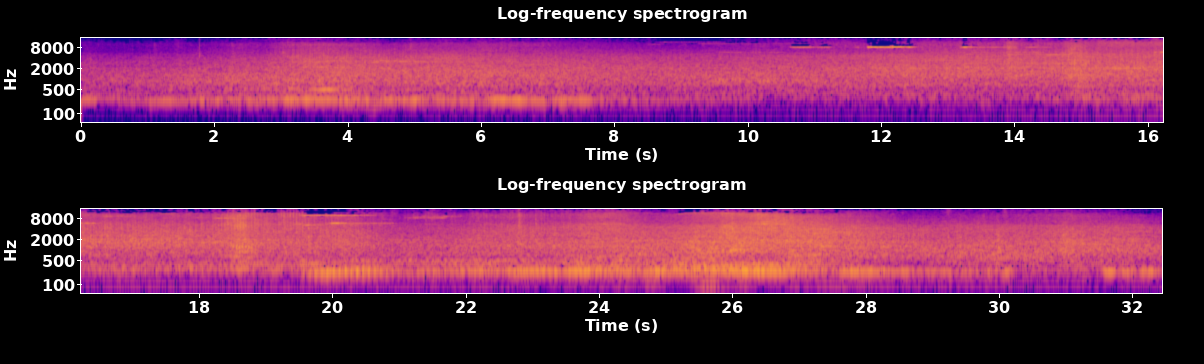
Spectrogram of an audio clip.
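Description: City street traffic, led by a heavy vehicle's engine running with a steady low hum that drops back for a while mid-way and returns strongly near the end.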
